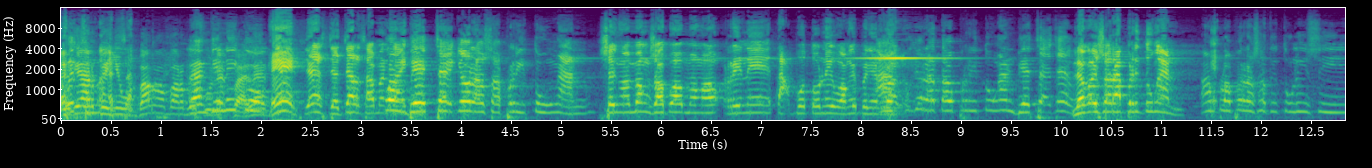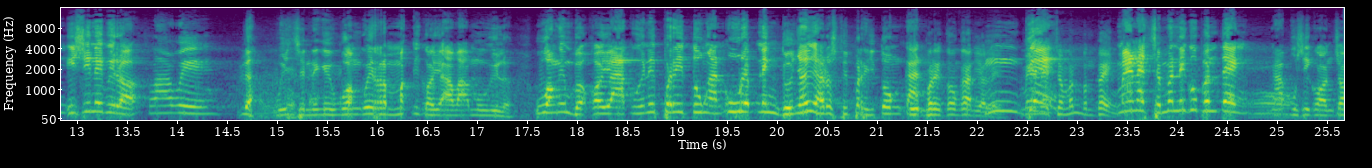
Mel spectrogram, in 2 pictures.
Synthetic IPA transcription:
karbeɲwbaŋɔŋpaɾaŋinikuehjɛsdd͡ʒ̥a̤d͡ʒalsamawɔibet͡ʃɛʔkioɾausapəɾit̪uŋan | sɪŋɔmɔŋsɔpɔmɔŋɔrenet̪aʔpot̪onewɔŋebeŋɛɔupiɾat̪aupəɾit̪uŋanbat͡ʃɛʔt͡ʃɛlakɔisoɾapəɾit̪uŋanaplɔpiɾausat̪it̪ulisiisinepiɾɔlawe | lahkwed̥ʒ̥ə̤nɪŋewɔŋkuwerəməkːikɔjɔawaʔmuwilo | wɔŋimbɔʔkɔjɔakuinipəɾit̪uŋanuɾɪp̚nɪŋd̪o̤ɲɔiɦaɾʊsd̪̥i̤pərɦit̪oŋkanpəɾit̪uŋkanjmed͡ʒ̥əmənpənt̪ɪŋmɛnɛd̥ʒ̥ə̤mənikupənt̪ɪŋŋapusikɔɲt͡ʃɔ

